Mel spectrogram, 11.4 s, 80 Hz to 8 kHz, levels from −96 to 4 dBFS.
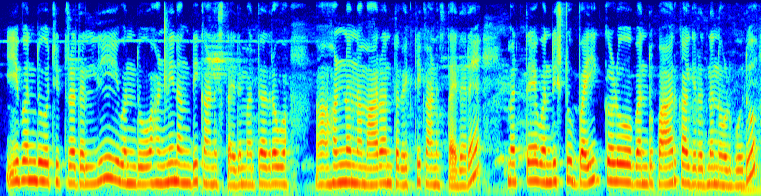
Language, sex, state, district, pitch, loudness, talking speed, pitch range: Kannada, female, Karnataka, Shimoga, 215 Hz, -16 LUFS, 115 wpm, 205-230 Hz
